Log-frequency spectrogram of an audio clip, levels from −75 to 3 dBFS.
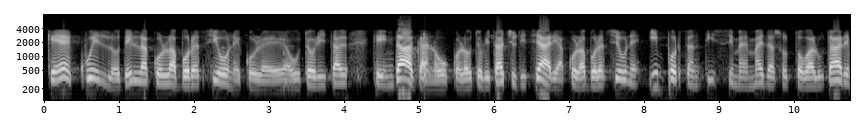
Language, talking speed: Italian, 105 wpm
